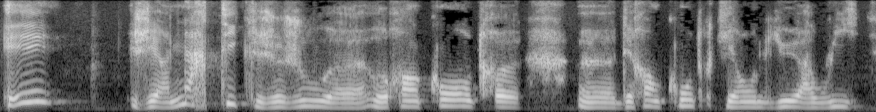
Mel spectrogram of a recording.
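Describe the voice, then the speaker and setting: Going at a very slow pace, a man speaks at a fairly high pitch with ordinary pitch variation. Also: dry, close sound with no echo. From Spain. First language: Spanish (speaking French). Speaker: comedian. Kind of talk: interview. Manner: halting, many repetitions.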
